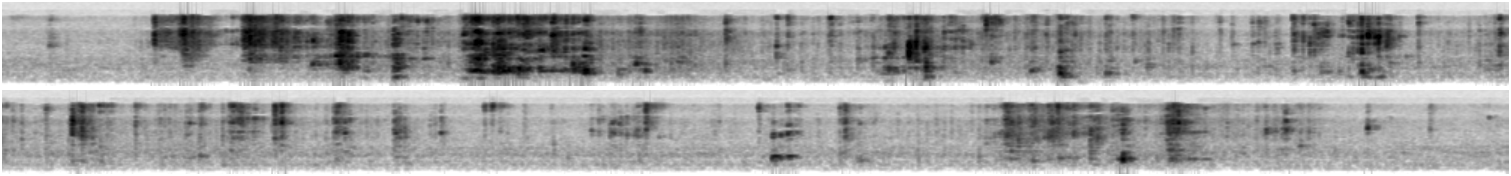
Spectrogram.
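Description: Ragi thattai, village-style millet crackers, fry in hot oil with faint, irregular crackling and sizzling pops, quiet and continuous.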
